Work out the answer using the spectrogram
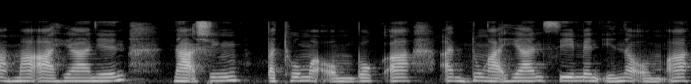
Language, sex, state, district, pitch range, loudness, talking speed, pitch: Mizo, female, Mizoram, Aizawl, 150-165 Hz, -22 LUFS, 155 wpm, 160 Hz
